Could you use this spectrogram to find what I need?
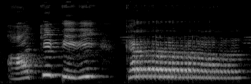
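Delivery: a loud rolling khrrr like a broken TV; crackling static noise. Retold or imitated. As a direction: mimic TV static, slow and loud. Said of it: "ऐसे होगी".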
